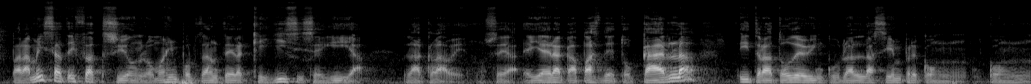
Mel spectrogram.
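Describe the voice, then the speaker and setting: A man, fondly recalling his daughter's childhood with some halting pauses. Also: low-pitched, darkish tone. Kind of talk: interview recollection.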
